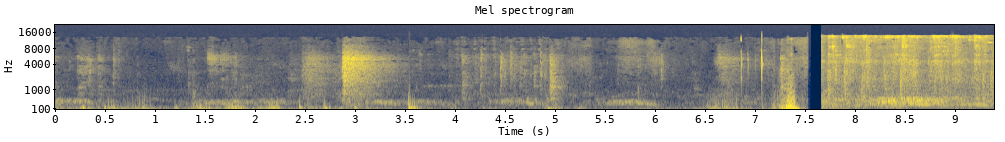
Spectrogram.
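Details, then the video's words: Filo breed domestic pigeons cooing indoors: a series of low, soft, rolling coos rising and falling, separated by short pauses, with a loud thump and a burst of broad noise near the end. "Filo Güvercinleri"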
